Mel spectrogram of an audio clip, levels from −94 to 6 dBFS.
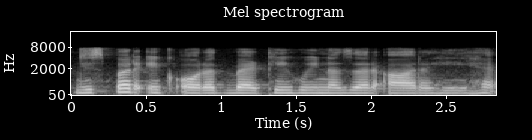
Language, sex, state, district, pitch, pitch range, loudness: Hindi, female, Haryana, Charkhi Dadri, 170 Hz, 165-175 Hz, -18 LUFS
